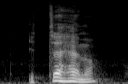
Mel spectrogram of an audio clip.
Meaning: to charge, to accuse; to impeach
- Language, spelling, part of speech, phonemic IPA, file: Arabic, اتهم, verb, /it.ta.ha.ma/, Ar-اتهم.ogg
